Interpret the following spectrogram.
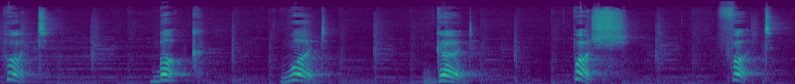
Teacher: Aqui você vai mirar num O de ovo, mas não é um O de ovo. É algo entre o O de ovo e o U de uva, uma vogal intermediária que a gente não tem no português.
